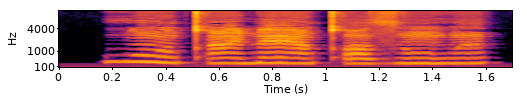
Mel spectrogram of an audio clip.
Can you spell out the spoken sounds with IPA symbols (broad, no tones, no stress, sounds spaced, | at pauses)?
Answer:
w ɔ̃ qʼ æ̃ ɳ æ̃ qʼ ɔ z õ β ə̃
